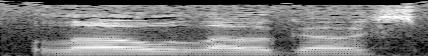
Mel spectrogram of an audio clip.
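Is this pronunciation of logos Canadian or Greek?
Canadian. It is said with a Canadian accent. "You Canadians say it"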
